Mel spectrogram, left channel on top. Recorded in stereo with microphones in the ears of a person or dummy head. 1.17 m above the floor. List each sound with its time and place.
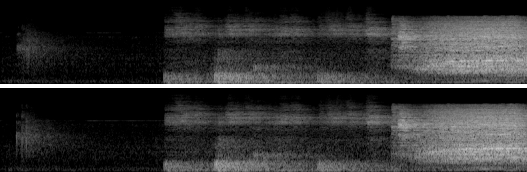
0.2 s a pop: 50° right (ahead or behind), 0.6 m
1.6 s writing: 25° left (ahead or behind), 0.8 m
3.9 s a hair dryer: 10° left (ahead or behind), 1.4 m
